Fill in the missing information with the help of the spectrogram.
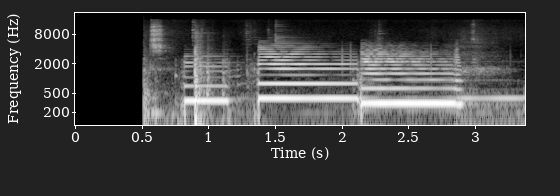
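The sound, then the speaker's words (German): Sustained, lightly distorted electric guitar notes, plugged in by jack cable, ring out alone, a few held tones with rich harmonics changing pitch in a slow sequence, moderately loud. “Das klingt doch schön. So leicht angezerrt, bisschen weniger vielleicht.”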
